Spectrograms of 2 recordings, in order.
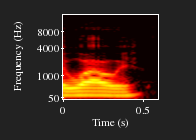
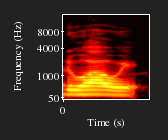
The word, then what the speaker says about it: Huawei: In the comment section, people are just talking about Huawei. It is Huawei, not Huawei. Come on, guys. It's Huawei. It's Huawei. There's no H when you're pronouncing these names.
